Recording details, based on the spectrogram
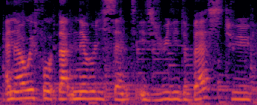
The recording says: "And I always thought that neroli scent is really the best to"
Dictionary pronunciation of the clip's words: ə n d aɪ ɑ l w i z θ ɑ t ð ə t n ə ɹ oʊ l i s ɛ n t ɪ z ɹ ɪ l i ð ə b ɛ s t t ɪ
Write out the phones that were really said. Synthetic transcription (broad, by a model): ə n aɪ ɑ w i θ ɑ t ð ə t n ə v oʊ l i s ɛ n t ɪ z ɹ ɪ l i ð ə b ɛ s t t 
